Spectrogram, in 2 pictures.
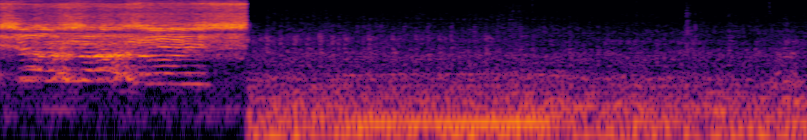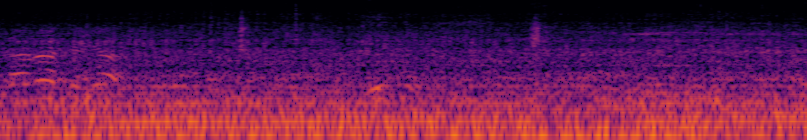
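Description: Two men singing a Turkish folk song (türkü), cut off abruptly about a second in. Then quieter outdoor sound: a vehicle engine idling as a low steady hum, with faint voices.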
